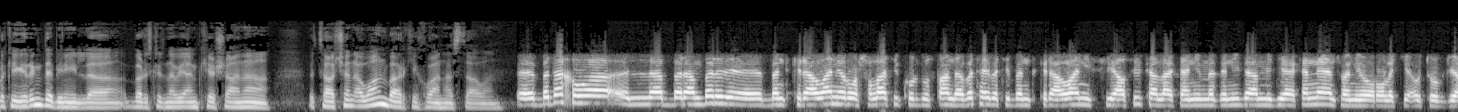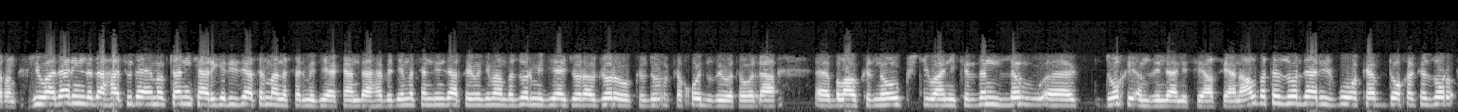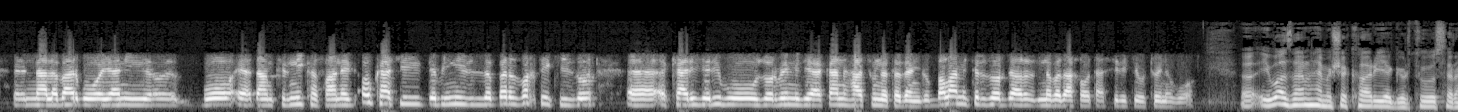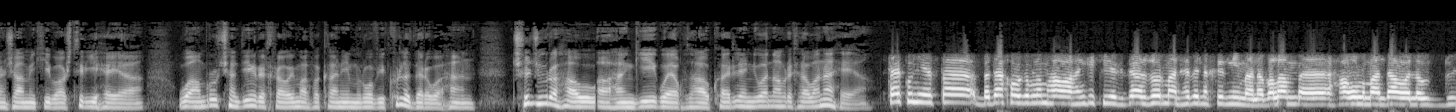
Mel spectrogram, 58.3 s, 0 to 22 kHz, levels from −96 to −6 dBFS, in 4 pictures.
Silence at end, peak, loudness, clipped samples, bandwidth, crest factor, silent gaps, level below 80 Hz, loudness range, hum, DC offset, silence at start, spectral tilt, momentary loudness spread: 0 s; 0 dBFS; -16 LUFS; under 0.1%; 10.5 kHz; 16 dB; none; -64 dBFS; 8 LU; none; under 0.1%; 0 s; -6.5 dB/octave; 11 LU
